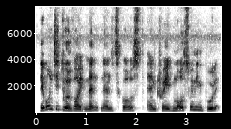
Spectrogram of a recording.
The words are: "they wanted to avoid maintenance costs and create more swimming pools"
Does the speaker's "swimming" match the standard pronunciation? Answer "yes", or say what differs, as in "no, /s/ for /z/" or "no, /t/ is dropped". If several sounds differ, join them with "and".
yes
